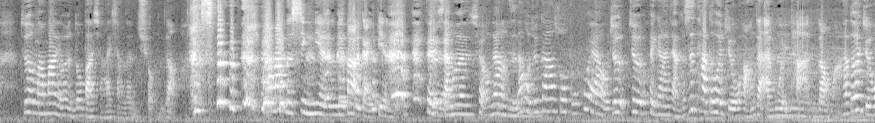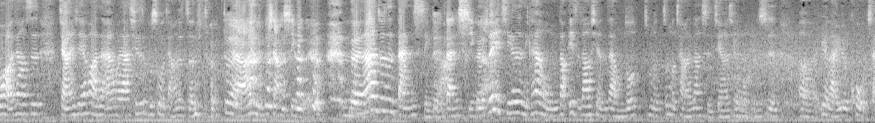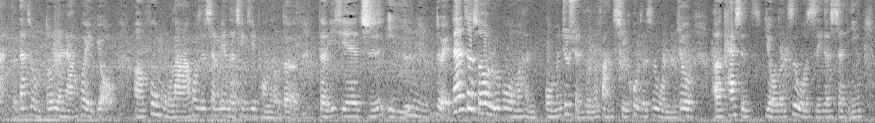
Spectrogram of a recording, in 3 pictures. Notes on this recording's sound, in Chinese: 背景雜音有點多很抱歉，因為錄完發現麥克風根本沒電（笑死）。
